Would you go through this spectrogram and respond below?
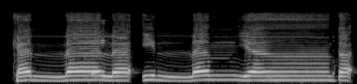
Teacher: harus didengungkan. Nun mati bertemu ta berarti termasuk ikhfa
